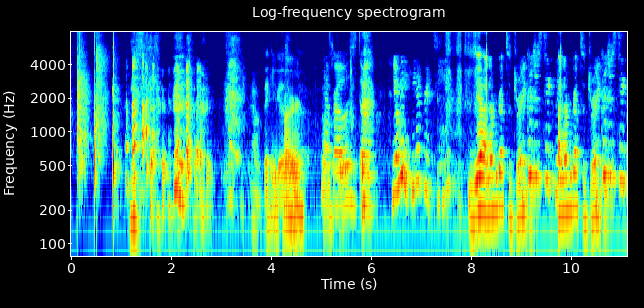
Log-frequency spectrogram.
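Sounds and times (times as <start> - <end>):
group clapping together: 0.0 - 1.3
laughter: 1.1 - 3.4
speech: 1.2 - 11.1.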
